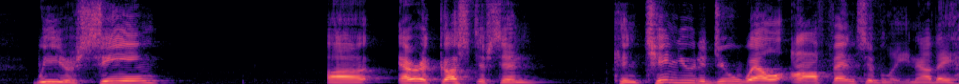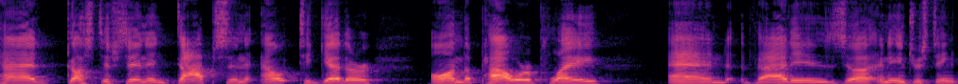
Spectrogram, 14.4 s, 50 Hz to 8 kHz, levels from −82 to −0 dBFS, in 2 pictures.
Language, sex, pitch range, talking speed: English, male, 140-170 Hz, 120 wpm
